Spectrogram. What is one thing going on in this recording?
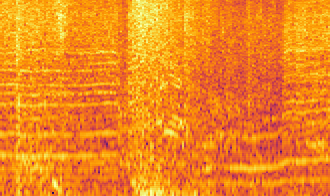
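A car crashes against a wall with a loud thud.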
